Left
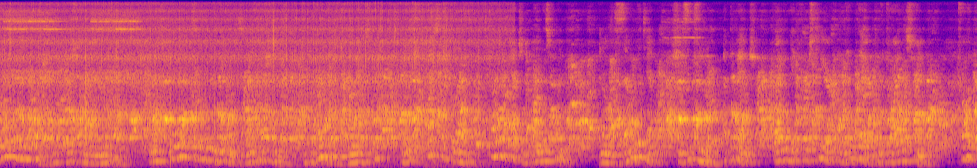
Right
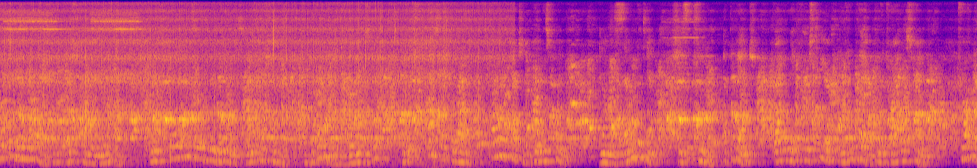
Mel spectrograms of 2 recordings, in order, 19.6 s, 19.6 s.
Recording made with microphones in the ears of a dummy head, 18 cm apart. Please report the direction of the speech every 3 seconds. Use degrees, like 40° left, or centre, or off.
50° left, 50° left, 50° left, 50° left, centre, 20° left, 40° left.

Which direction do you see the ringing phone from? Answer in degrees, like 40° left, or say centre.
centre.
